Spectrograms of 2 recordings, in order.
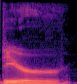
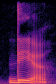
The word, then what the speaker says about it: deer: ends of these words we don't want them to say mirror and deer yes indeed no it's much more open than that mia dia i think the reason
